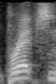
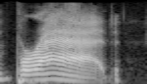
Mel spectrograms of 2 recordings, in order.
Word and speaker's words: Brett: Jules, intentionally or not, mispronounces Brett's name while saying the line and actually says, check out the big brain on Brad. – Right. – The humanity. But his name is really Brett.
